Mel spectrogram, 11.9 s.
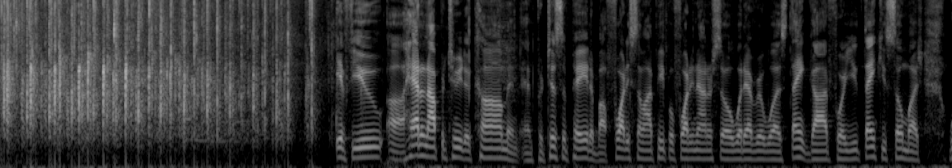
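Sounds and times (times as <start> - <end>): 
room full of people applauding: 0.0 - 4.2
speech: 4.2 - 11.8.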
